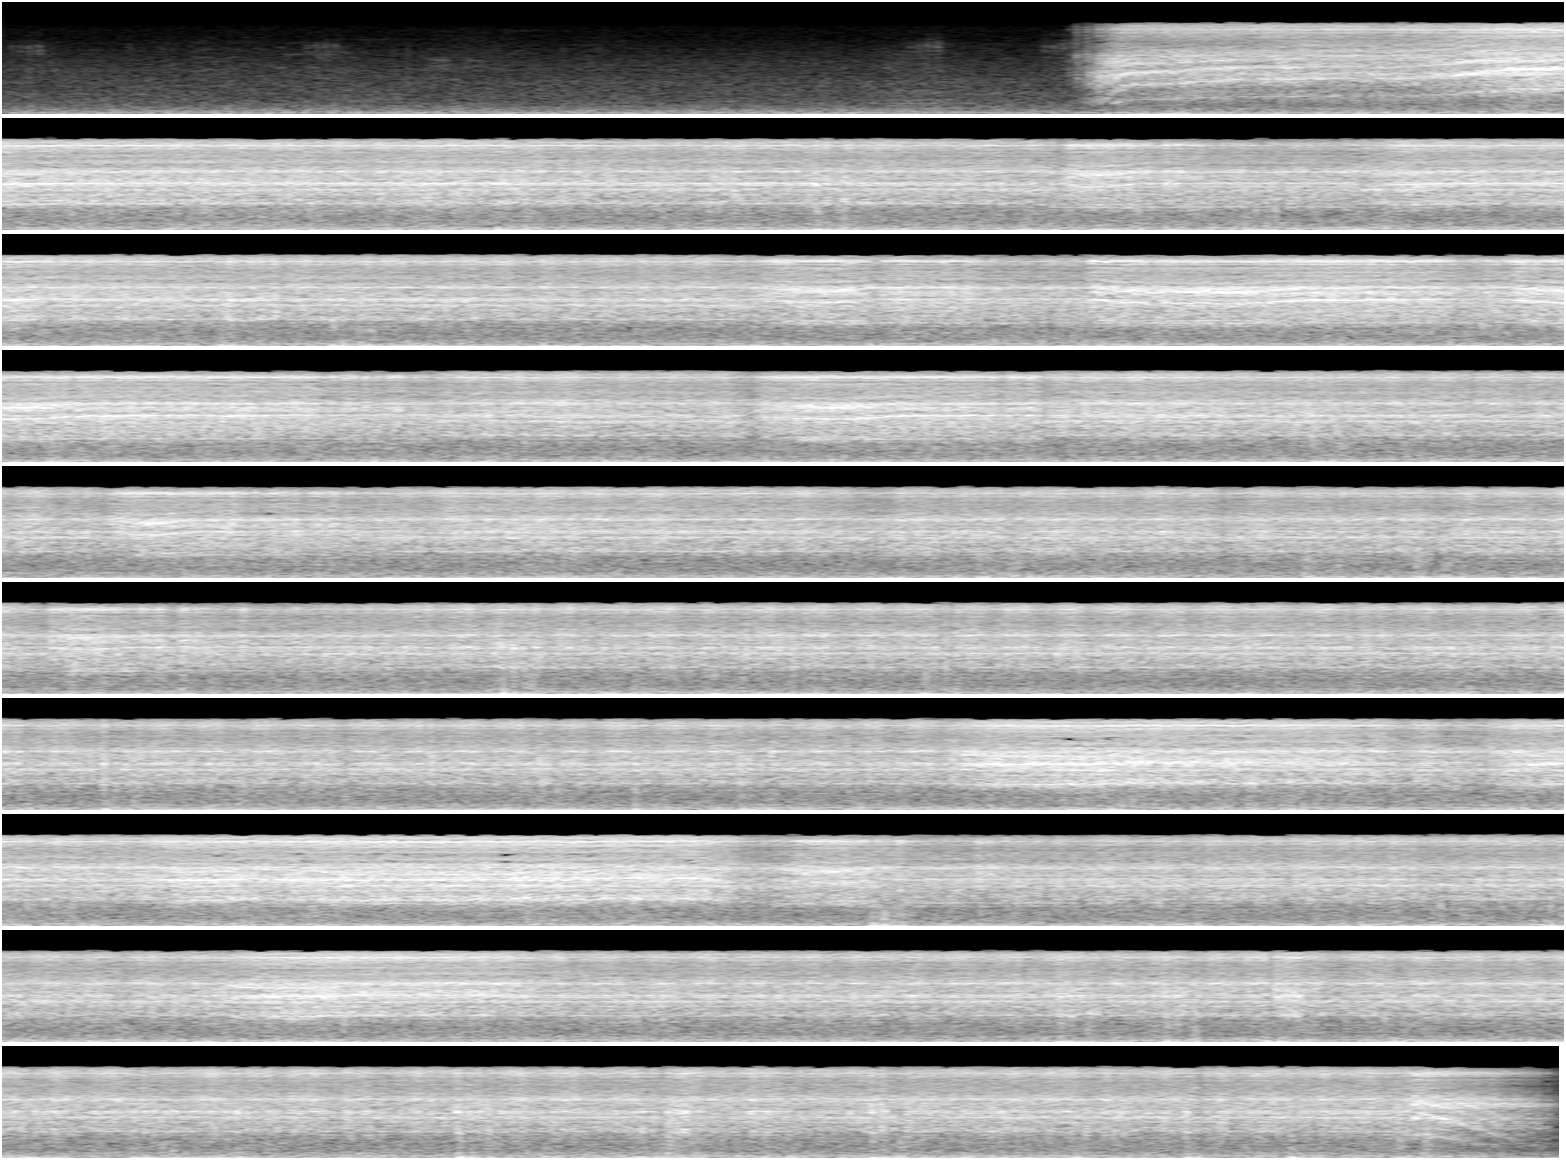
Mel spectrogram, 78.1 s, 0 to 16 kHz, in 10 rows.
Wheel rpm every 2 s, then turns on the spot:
0, 0, 20, 170, 230, 230, 230, 230, 230, 230, 230, 230, 230, 230, 230, 230, 230, 230, 230, 230, 230, 230, 230, 240, 230, 230, 230, 230, 220, 220, 230, 230, 230, 230, 240, 230, 230, 230, 170.
none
